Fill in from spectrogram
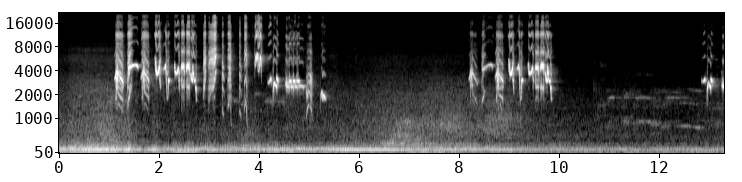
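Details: Oriental magpie-robin singing in the morning in the full 'ngeplong' style, meant to make other magpie-robins answer: two bursts of loud, varied high whistles and harsh, scratchy notes, separated by a quiet pause, over a low background hum.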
